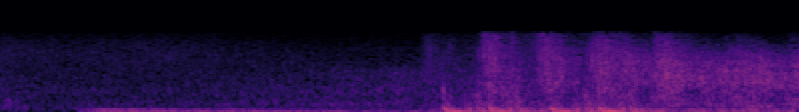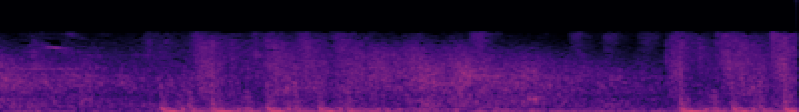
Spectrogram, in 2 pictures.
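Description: Ship cannons fire in the Assassin's Creed Black Flag video game as a naval battle against towers goes on. After a quiet start come loud, booming, overlapping volleys that keep rolling, with heavy blasts near the middle and again at the end.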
